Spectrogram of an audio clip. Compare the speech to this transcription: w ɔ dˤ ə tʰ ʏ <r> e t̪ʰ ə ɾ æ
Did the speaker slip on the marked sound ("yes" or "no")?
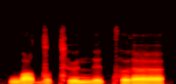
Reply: yes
